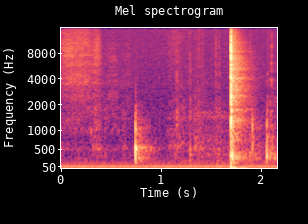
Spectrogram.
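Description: A small hardwood Japanese-style toolbox being handled: a light wooden tap about three-quarters of a second in, then a single sharp wooden click near the end.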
